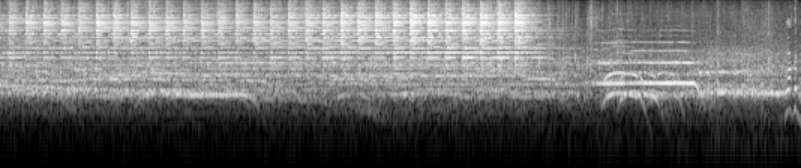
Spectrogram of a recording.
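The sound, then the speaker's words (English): On the New York Stock Exchange floor at the morning market open, a crowd claps and shouts steadily and loudly throughout, beneath a sustained ringing bell that continues for several seconds before the cheering swells louder near the end. “Lots of happy faces and shouting and clapping here this morning at the New York Stock Exchange.”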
